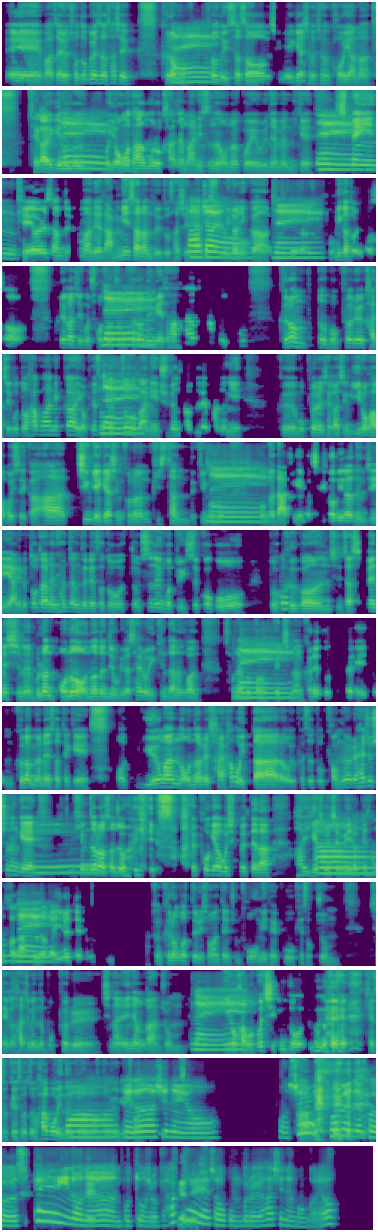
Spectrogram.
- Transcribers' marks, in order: other background noise; put-on voice: "spanish는"; laughing while speaking: "이렇게 아휴 포기하고 싶을 때나"; laughing while speaking: "네"; laughing while speaking: "네"; laughing while speaking: "네네"
- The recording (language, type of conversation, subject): Korean, unstructured, 목표를 달성했을 때 가장 기뻤던 순간은 언제였나요?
